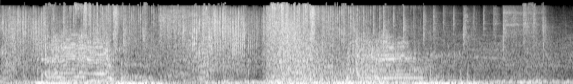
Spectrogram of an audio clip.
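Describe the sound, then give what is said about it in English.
A monstrous creature with beady red eyes and boils across its body leaps out of a building onto a bystander: a deep, drawn-out bellowing roar sounds twice, each call wavering and harmonic, over a constant loud rumbling wash of noise, as more creatures pour out. “teeth, beady red eyes, skin stretched over top of it, boils everywhere across its body as it leaps out of a building and down onto a bystander and lets out a bellowing roar as more pour out.”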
